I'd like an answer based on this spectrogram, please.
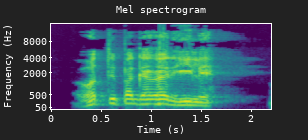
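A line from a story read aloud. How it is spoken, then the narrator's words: Short chuckle. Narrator (Russian): Володя хохотнул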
